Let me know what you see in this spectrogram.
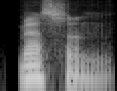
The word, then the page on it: meson: American English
